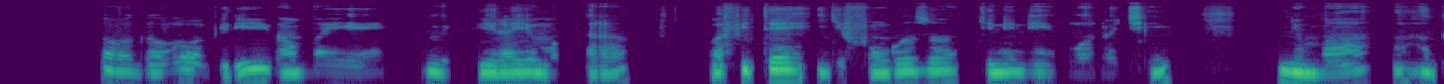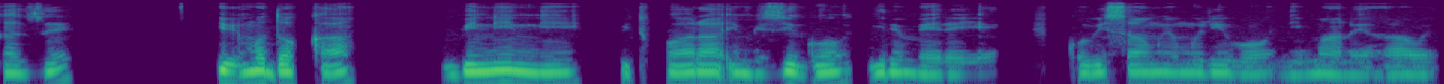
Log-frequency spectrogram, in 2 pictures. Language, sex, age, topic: Kinyarwanda, female, 18-24, finance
